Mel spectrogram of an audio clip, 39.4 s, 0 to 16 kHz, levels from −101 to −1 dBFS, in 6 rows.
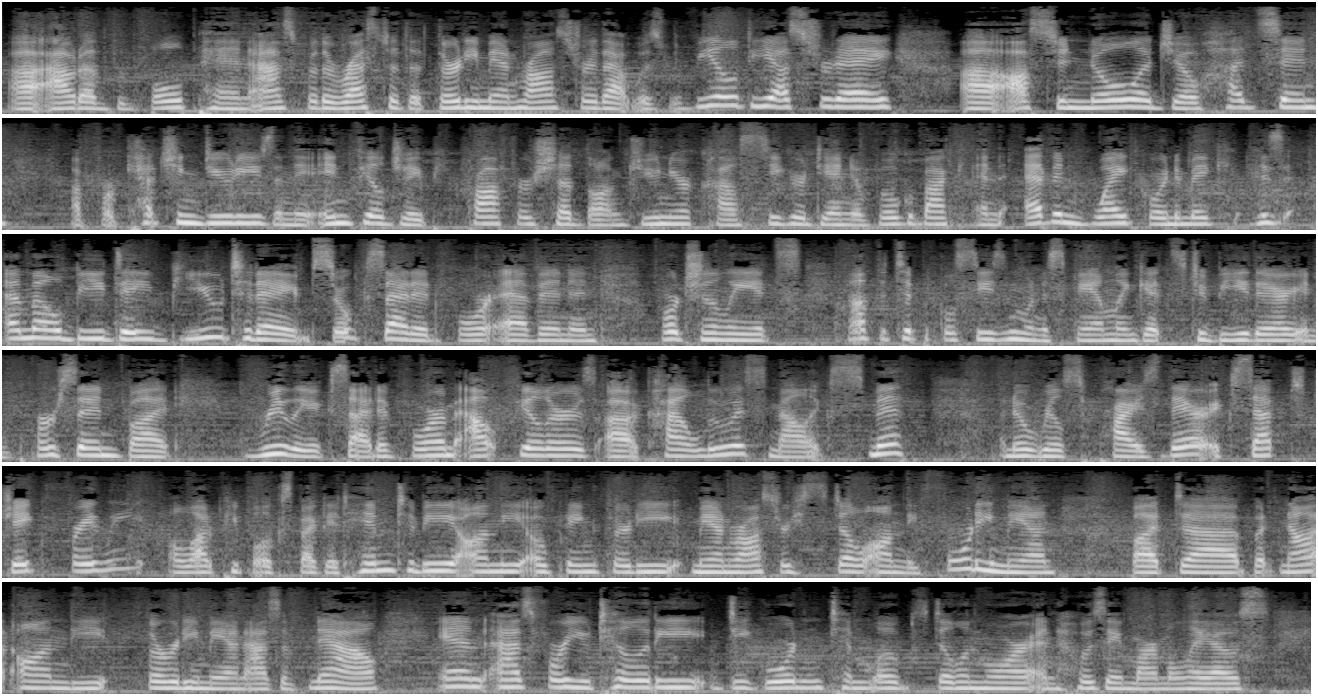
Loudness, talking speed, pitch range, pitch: -21 LUFS, 200 wpm, 195-230 Hz, 210 Hz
